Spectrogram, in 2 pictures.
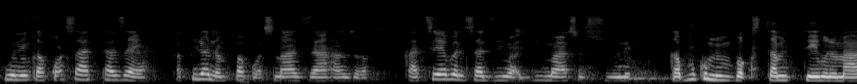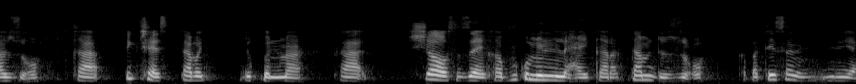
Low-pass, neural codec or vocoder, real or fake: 9.9 kHz; codec, 44.1 kHz, 7.8 kbps, Pupu-Codec; fake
